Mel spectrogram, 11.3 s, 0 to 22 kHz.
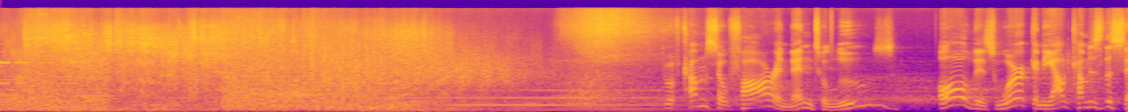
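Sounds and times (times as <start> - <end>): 
Borg cube firing weapons in a space video game: 0.0 - 5.2
speech: 6.9 - 11.2.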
